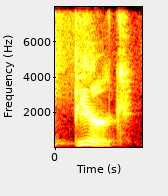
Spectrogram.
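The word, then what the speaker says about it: Björk: name and she goes bjerk it rhymes with jerk and i just thought that was really funny that is really funny i'm gonna call her bjork because i i don't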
